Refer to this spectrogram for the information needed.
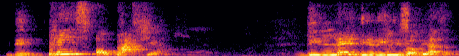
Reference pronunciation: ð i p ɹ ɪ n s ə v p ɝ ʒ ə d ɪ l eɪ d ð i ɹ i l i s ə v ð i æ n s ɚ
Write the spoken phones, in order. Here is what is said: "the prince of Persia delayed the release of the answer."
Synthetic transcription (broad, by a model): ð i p ɪ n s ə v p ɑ ʃ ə d ɪ l eɪ d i ɹ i l i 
